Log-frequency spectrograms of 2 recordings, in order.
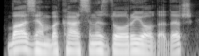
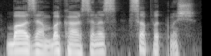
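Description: First: Said in the usual way. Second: Slow down on bazen bakarsınız sapıtmış; slow, weighted contrast. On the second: A narrator's reading. Telling of Murat's wavering, slow and deliberate. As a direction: let "sapıtmış" sink, slow and falling. Parallel contrast, slowed second half.

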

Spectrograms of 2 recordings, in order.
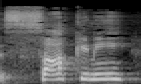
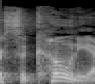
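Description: First: "Saucony" said SAH-kuh-nee; "Saucony" with an open SAH and short unstressed "kuh"; first-syllable stress. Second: "Saucony" said suh-CONE-ee; "Saucony" with a short "suh" and long stressed O; middle-syllable stress. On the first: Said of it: "I hear two pronunciations with this". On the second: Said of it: "I used to always say Saucony". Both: Shown as a demonstration.

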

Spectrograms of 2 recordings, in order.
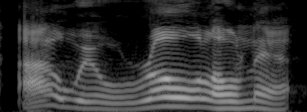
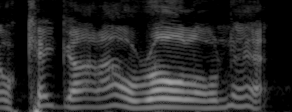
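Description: First: Slow, deliberate commitment; measured, settled acceptance; resolute. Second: Said in the usual way. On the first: Retold or imitated. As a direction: say "I will roll on that" drawn out and firm. Accepting again, slowly and firmly.

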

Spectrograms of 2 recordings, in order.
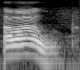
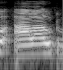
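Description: First: अबाउट with a short first "uh", long "baa"; correct reading of अबाउट. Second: अबाउट opened with a long "aa"; students' wrong reading of अबाउट. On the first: Shown as a demonstration. Teacher corrects students, अबाउट with short first vowel. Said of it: "इसको सही पढ़ेंगे". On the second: Retold or imitated. Teacher quotes students' mistake, अबाउट with long first "aa". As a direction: say अबाउट as "aa-baa-ut". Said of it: "वो गलत पढ़ते हैं".

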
